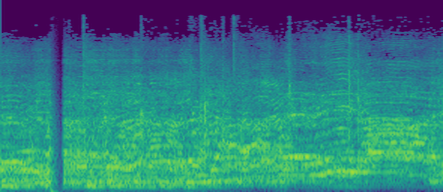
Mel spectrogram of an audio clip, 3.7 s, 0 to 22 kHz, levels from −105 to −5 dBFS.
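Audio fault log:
0.41–0.54 s, call audio freeze: the sound stalls into a fading buzz for about 100 ms, then picks up where it left off, likely packets held up in transit.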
